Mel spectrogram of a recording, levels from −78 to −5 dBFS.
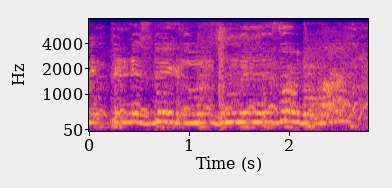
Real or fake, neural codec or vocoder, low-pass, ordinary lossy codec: fake; codec, 44.1 kHz, 3.4 kbps, Pupu-Codec; 7.2 kHz; none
